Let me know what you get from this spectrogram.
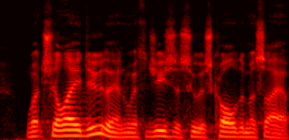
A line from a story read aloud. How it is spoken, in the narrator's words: Pilate asked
